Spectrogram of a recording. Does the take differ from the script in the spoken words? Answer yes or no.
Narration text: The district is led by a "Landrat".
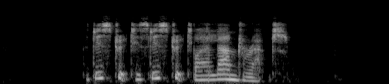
yes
